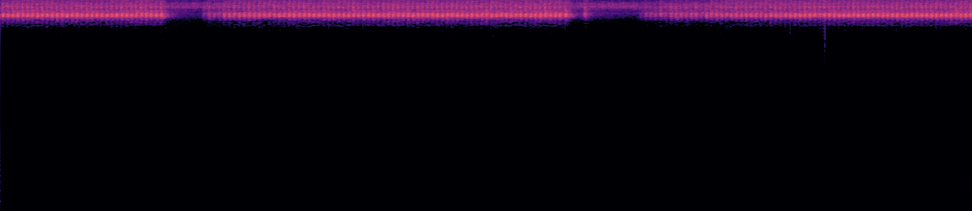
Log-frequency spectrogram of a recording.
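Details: Grasshoppers in a steady high, hissing trill with rapid pulses about four per second, briefly dropping out twice before resuming; no music or other sounds.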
